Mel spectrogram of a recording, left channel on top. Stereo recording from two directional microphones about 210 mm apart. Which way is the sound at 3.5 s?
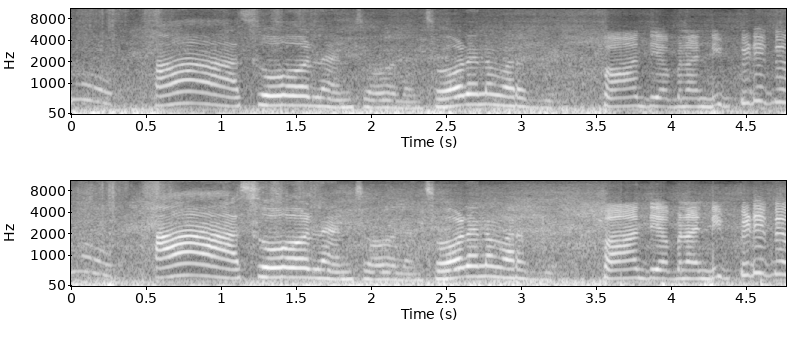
15° right (ahead or behind).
